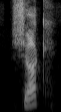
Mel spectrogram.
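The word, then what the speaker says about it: Shough: I think that's how you say his nameuck in his Shuck.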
